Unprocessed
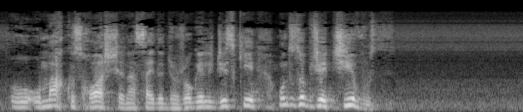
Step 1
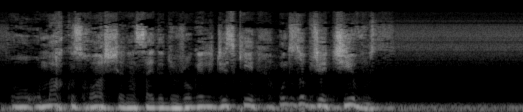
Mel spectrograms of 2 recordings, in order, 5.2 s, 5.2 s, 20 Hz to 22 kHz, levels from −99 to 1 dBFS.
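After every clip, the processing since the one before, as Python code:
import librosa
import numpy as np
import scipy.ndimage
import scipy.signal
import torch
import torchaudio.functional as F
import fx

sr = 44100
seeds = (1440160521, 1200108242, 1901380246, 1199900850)

y = scipy.signal.sosfilt(scipy.signal.ellip(3, 1.0, 40, [130.0, 3300.0], 'bandstop', fs=sr, output='sos'), x)
y = y * 10.0 ** (-6.5 / 20.0)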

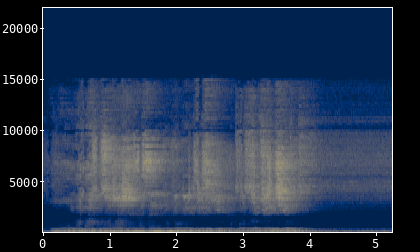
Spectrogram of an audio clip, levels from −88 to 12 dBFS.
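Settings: y = fx.rev_plate(x, sr, seeds[0], rt60_s=0.84, hf_ratio=1.0, predelay_ms=115, drr_db=-7.5)
y = y * 10.0 ** (1.0 / 20.0)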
